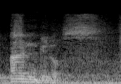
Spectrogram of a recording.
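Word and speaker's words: انجلوس (ἄγγελος): اتنين جمله ورا بعض، الاولى بتتنطق نون والتانيه بتتنطق عادي، دي قاعده خاصه بحرف الجمله. فمثلا كلمه ملاك اللي هي بالانجليزي انجل بنكتبها باليوناني كده، جمه جمه ابسلون لامدا وميكرون سيجما، تتنطق انجلوس، تمام؟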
